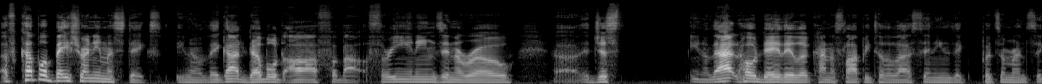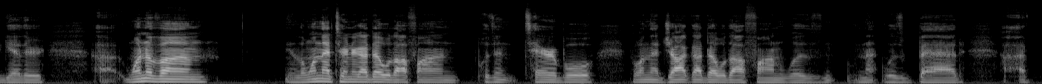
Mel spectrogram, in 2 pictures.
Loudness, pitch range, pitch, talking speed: -25 LUFS, 100-115 Hz, 105 Hz, 200 wpm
